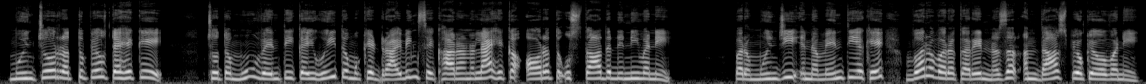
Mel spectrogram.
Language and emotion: Sindhi, angry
